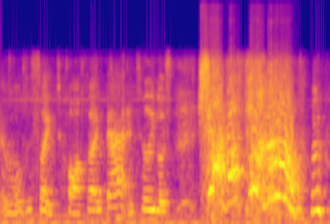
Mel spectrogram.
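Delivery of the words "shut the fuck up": much higher, louder mock yell, slowed; angry shout. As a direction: explode like a fed-up dad. Dad snapping at teasing.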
